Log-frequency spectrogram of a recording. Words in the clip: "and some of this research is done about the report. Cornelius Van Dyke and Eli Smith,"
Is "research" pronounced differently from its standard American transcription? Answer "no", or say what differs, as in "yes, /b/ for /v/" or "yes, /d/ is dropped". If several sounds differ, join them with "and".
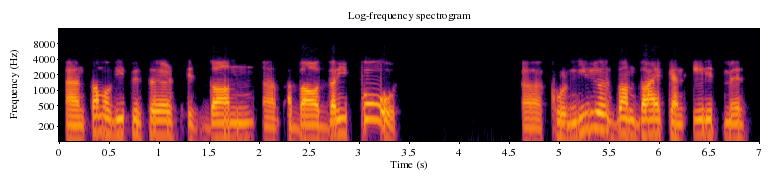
yes, /s/ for /tʃ/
